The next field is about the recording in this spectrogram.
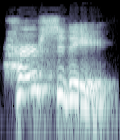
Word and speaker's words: Hershied: Hershied. Okay. – Nobody ever says it right. When my husband teaches people to say the candy bar, the letter D, Hershied.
